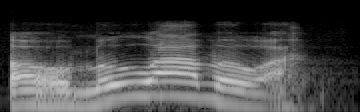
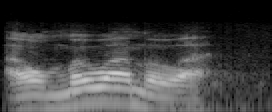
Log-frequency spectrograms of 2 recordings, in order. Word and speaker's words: Oumuamua: Umuamua. huh? Umuamua. Is that how you say it? – Yeah. – It means uh, scout. it means yeah, it's called Umuamua. A uh, scout in, in Hawaiian. Yeah. Oumuamua. Oumuamua.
